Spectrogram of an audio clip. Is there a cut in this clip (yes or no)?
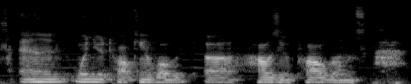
no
